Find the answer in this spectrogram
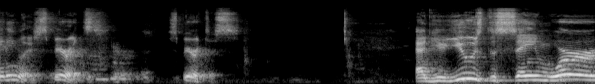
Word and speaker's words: spiritus: Spiritus.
